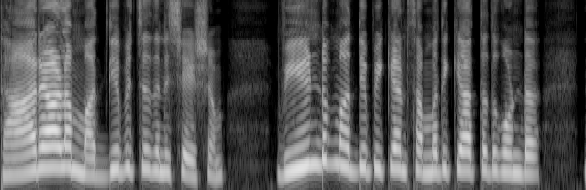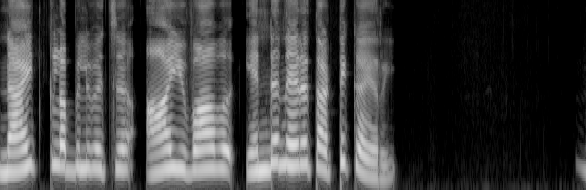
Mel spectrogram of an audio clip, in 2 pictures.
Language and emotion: Malayalam, angry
